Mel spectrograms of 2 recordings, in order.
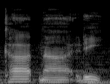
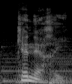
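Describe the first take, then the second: First: It is said as three even Japanese-style syllables. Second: It is said with a French pronunciation. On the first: The speaker calls it wrong. "I thought that this was like Japanese syllabary because it's just three syllables" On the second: The speaker calls it right. "Canary is how you say canary in French"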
